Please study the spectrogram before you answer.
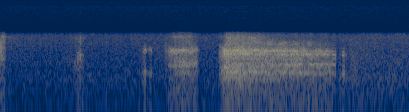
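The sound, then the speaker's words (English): A single quiet breath drawn in through the nose, then let out through the mouth. A short, airy inhale is followed by a longer, louder hissing exhale. “And then just one final breath in through your nose and out through your mouth again.”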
